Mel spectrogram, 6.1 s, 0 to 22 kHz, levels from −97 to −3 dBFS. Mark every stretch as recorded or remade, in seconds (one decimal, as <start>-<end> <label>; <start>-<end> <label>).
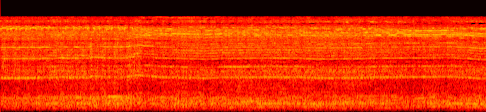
0.0-6.1 recorded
